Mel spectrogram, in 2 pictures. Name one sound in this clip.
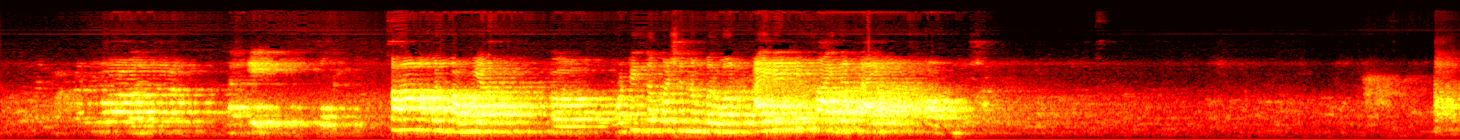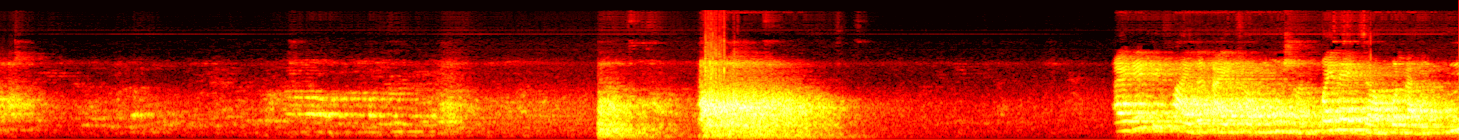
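A woman speaks clearly and steadily, as if teaching, close by.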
